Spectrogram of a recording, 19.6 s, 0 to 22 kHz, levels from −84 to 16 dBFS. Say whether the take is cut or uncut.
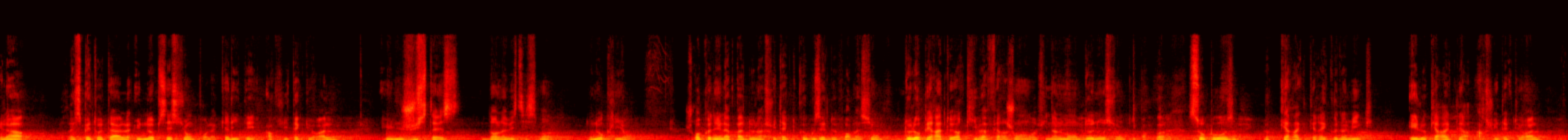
cut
